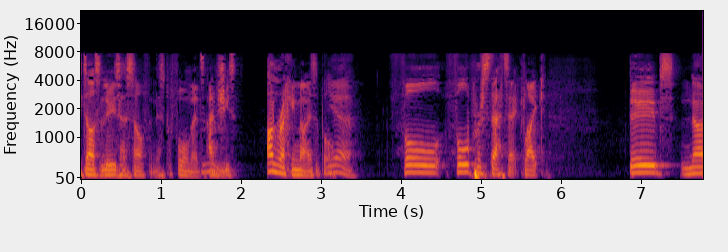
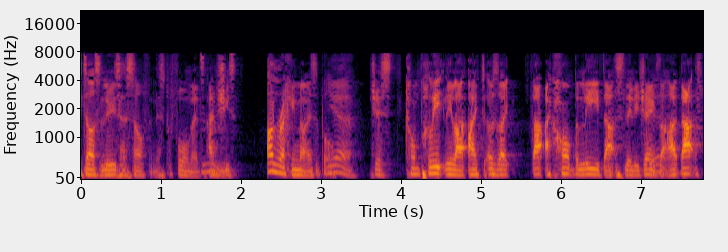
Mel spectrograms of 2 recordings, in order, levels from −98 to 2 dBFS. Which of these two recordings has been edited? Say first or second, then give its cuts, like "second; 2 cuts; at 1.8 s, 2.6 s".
second; 1 cut; at 3.6 s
